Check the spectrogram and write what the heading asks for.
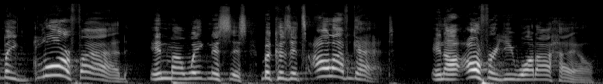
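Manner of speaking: high, loud, surging prayer at full force; impassioned preaching. Retold or imitated. Preacher reliving his surrender prayer to the Lord, high and loud. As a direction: pour it all out to God, climbing.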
